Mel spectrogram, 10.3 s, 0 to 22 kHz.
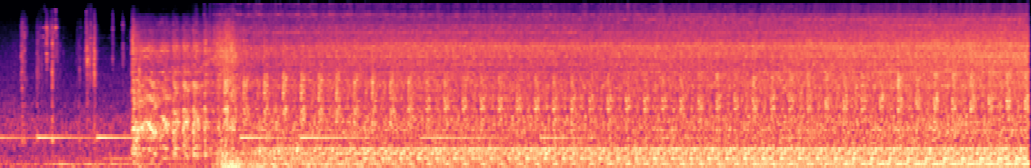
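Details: Truck whose second newly built engine is already knocking with barely any miles, in the last 15,000 miles: engine catches and settles into a fast idle with a steady metallic tapping.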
